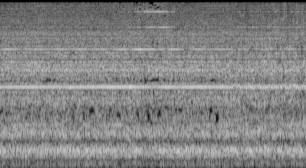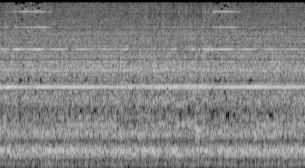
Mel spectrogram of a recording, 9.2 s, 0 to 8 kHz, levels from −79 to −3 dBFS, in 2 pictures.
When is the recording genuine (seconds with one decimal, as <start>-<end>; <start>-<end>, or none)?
0.0-3.5; 4.7-6.5; 7.8-9.2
